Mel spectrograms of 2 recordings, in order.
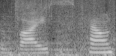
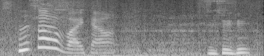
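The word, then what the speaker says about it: Viscount: surprised to find out it's not pronounced Vice count VI count like I I I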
